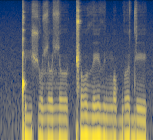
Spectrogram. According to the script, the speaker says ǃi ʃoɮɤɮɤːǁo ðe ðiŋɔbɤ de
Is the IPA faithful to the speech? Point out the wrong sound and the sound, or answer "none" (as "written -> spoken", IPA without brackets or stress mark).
none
